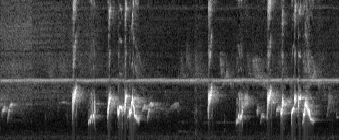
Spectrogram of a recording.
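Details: Song in the 'rik' style from a red-whiskered bulbul, intended to excite other bulbuls: two bursts of rapid, tumbling chirpy notes rising and falling, with a steady faint tone throughout.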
